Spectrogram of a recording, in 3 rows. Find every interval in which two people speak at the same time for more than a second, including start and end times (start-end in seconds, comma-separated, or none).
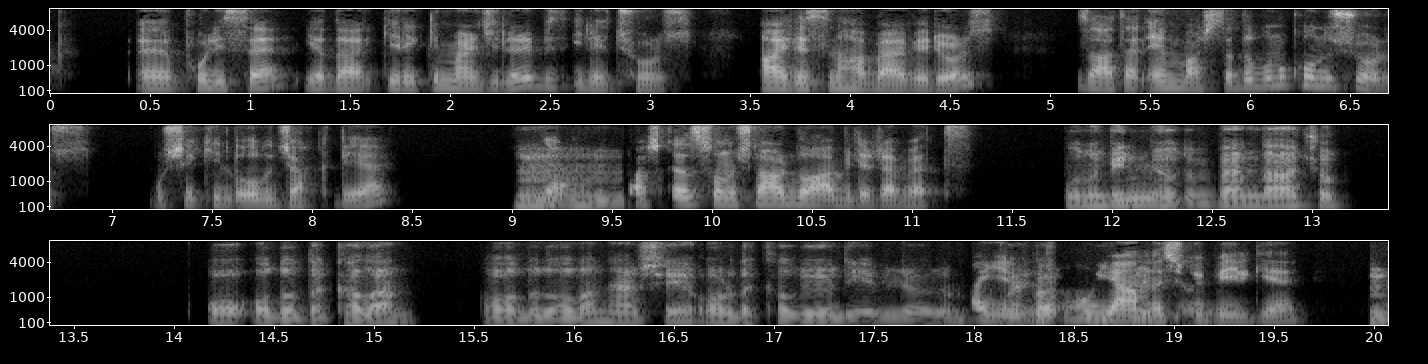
18.0-19.2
